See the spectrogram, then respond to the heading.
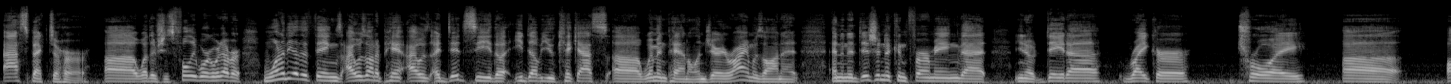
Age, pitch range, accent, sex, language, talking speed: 30-49, 130-160 Hz, American, male, English, 205 wpm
